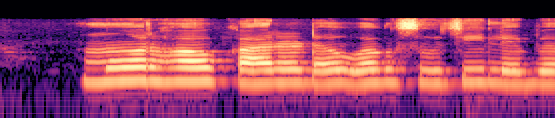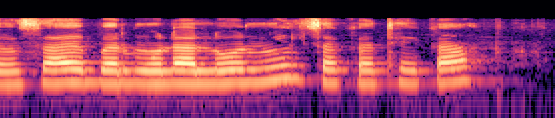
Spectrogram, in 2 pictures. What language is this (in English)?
Chhattisgarhi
